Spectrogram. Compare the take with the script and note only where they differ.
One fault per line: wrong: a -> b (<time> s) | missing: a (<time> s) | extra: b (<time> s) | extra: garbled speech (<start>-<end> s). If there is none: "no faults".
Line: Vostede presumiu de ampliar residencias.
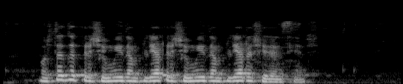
extra: presumiu de ampliar (1.7 s)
